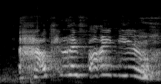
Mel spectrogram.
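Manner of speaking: very high, high-pitched called-out shout. Calling out in character after a fleeing runner: yelling out. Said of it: "I'm also gonna yell out at him".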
